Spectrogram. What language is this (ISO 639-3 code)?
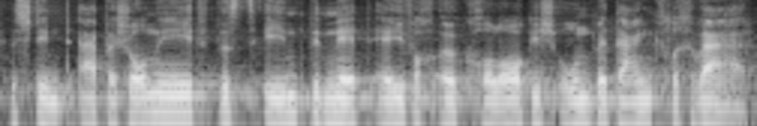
gsw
